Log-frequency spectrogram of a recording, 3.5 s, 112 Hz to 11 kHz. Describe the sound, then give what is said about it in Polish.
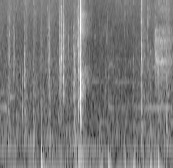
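A few sharp clicks of computer keys being pressed for the NVDA shortcut Insert 1, irregularly spaced with one louder clack near the middle, over a quiet background hum with no talking. “pomocą klawiaturę NVDA pod skrótem Insert 1.”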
